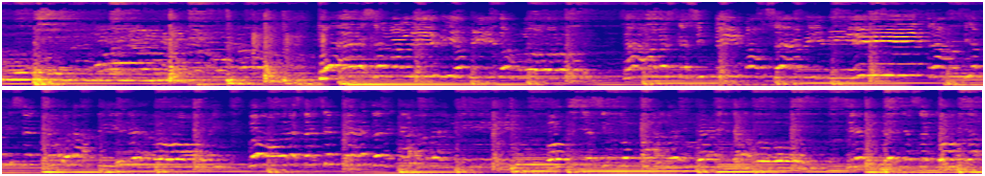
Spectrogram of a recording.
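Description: A man singing a Christian worship song into a microphone through a PA, over backing music with a bass line that holds each note for a second or two.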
